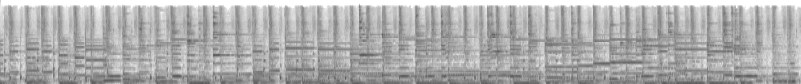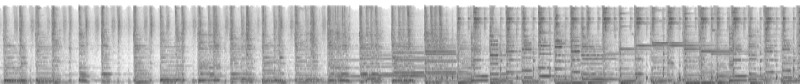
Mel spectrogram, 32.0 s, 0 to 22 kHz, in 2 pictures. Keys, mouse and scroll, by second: 0.4 click, 6.7 click, 11.6 alt+click, 15.0 ctrl+d, 15.7 ctrl+d, 18.7 ctrl+d, 18.8-21.0 typing, 27.2 click.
